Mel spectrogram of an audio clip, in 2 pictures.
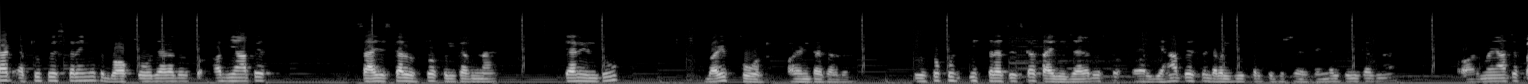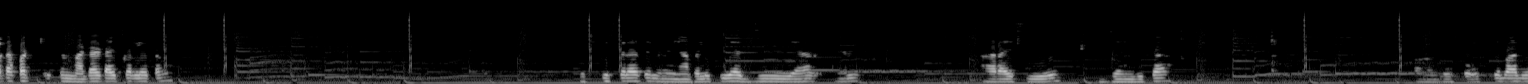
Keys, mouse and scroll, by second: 1.4 click, 4.2 ctrl+z, 5.2 click, 7.1 Tab, 8.6 click, 12.2 click, 14.5-15.4 typing, 15.6 shift+F2, 16.9 click, 19.3-21.1 shift+drag, 22.6 shift+g, 24.6-25.7 typing, 25.8 ctrl+a, 26.4 shift+F3, 26.7 u, 28.3-30.5 drag.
